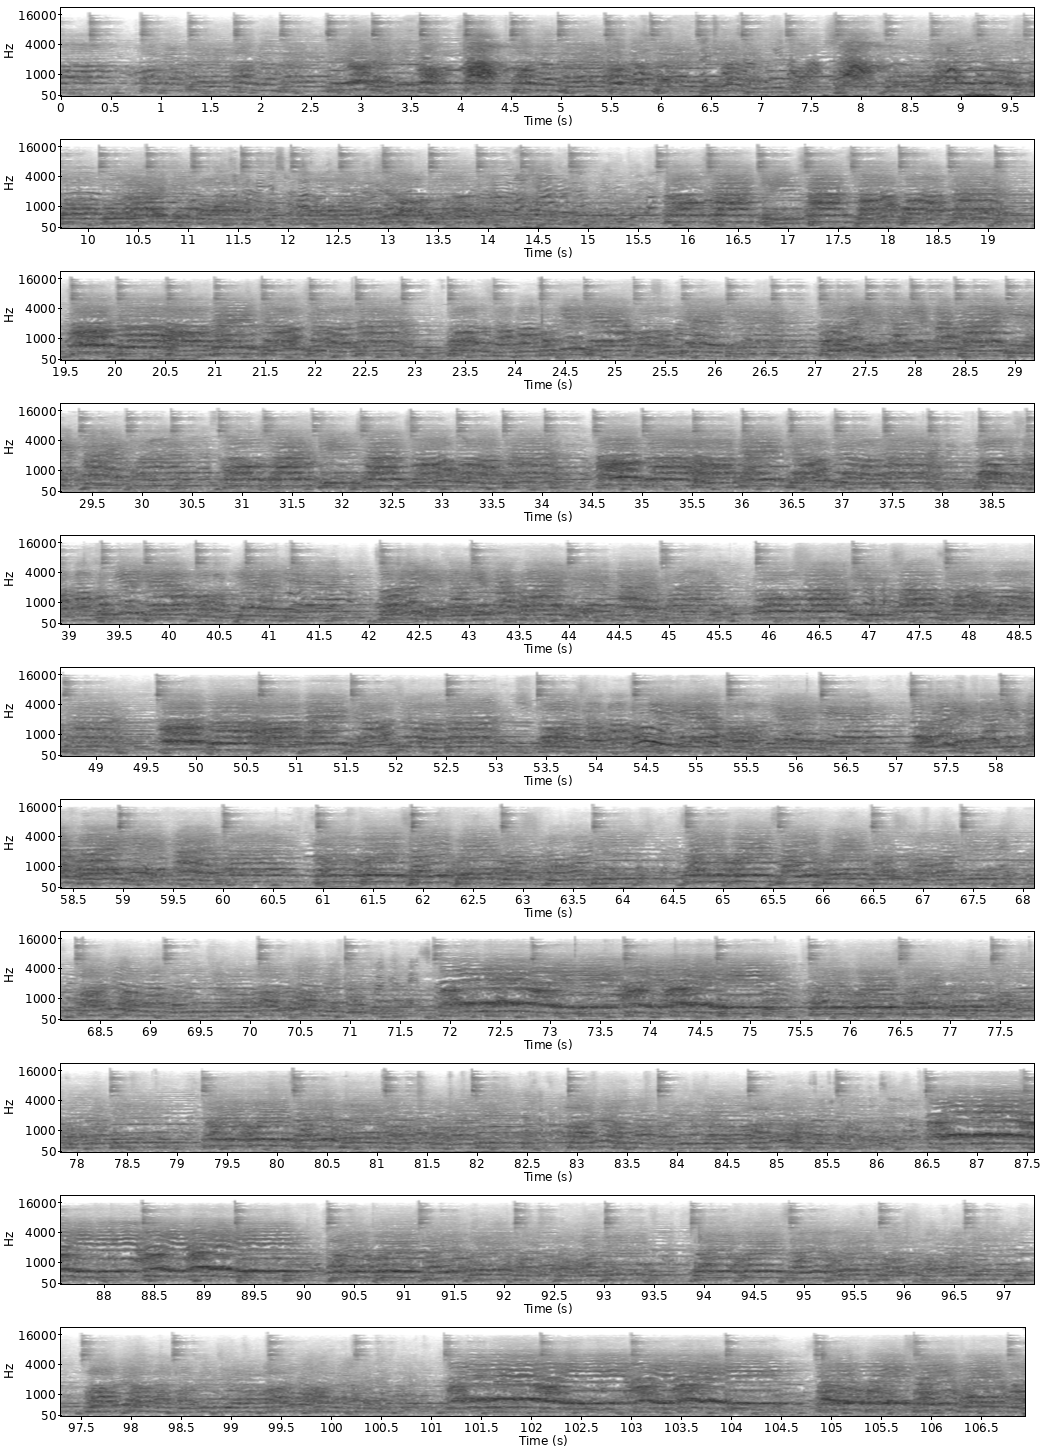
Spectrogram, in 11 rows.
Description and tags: Public singing in China
This is a song sung by a group of (old) people in a park in Kunming, China. Recorded with Sony PCM-D50
china, community, song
